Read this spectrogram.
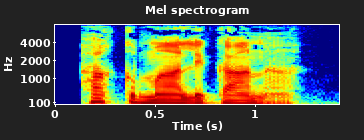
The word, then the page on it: हक़-मालिकाना: Hindi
